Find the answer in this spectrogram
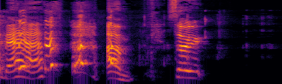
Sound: laughing

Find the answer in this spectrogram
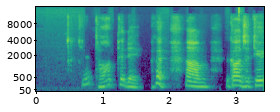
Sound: laughs

